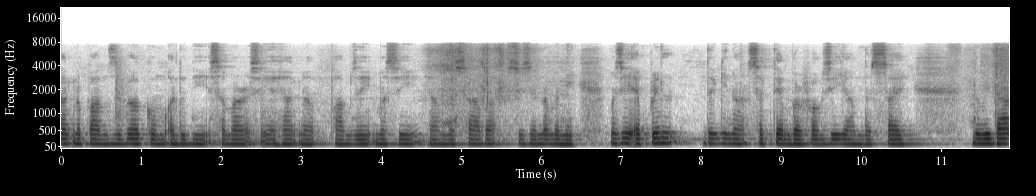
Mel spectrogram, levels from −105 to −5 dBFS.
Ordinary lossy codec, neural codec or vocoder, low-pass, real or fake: none; none; none; real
